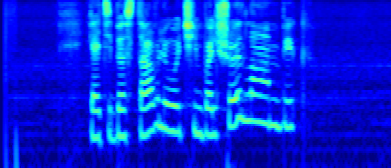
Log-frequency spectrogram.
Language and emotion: Russian, positive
